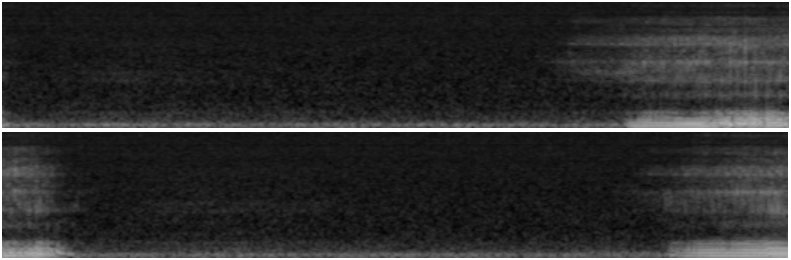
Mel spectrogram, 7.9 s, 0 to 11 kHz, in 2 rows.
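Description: Two loud, low, rattling snores on breathing in, separated by quiet breathing out, about 15 breaths a minute; ordinary snoring.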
